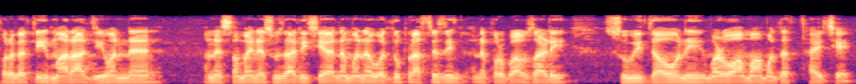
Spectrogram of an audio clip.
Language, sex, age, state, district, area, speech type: Gujarati, male, 45-60, Gujarat, Anand, rural, spontaneous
